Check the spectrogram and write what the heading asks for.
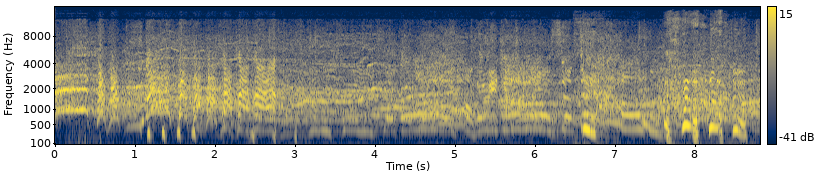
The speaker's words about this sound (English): Doc, what you got? What are you? Sting screaming. Are you done? Sting screaming. Oh my God.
